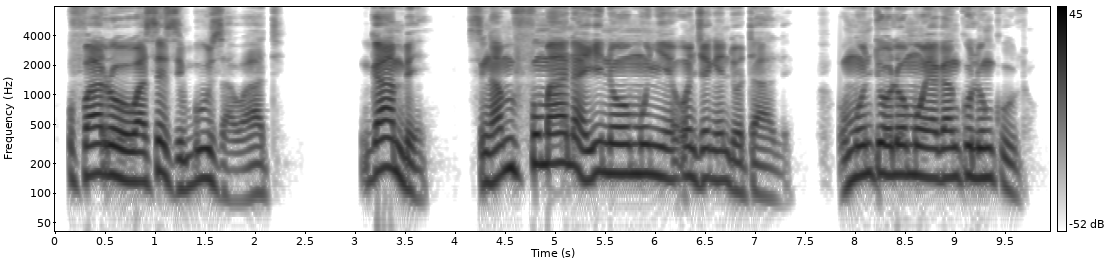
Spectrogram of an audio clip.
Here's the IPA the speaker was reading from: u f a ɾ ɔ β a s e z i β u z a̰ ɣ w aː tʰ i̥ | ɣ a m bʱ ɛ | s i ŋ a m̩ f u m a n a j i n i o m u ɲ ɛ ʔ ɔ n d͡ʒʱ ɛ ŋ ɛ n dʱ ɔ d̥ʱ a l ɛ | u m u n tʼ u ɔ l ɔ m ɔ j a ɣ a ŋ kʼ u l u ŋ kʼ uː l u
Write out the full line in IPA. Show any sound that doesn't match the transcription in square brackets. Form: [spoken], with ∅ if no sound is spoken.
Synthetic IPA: u f a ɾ ɔ [w] a s e z i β u z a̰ [∅] w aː tʰ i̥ | ɣ a m bʱ ɛ | s i ŋ a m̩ f u m a n a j i n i o m u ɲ ɛ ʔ ɔ n d͡ʒʱ ɛ ŋ ɛ n dʱ ɔ d̥ʱ a l ɛ | u m u n tʼ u ɔ l ɔ m ɔ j a ɣ a ŋ kʼ u l u ŋ kʼ uː l u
